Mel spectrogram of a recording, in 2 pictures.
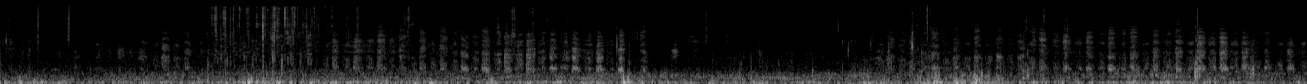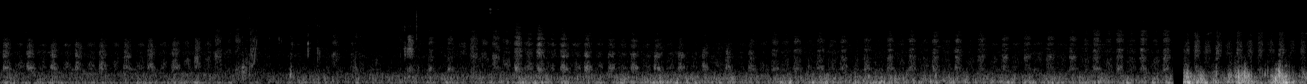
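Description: A Scottish terrier panting rapidly and steadily with its tongue out, out of breath from walking.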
